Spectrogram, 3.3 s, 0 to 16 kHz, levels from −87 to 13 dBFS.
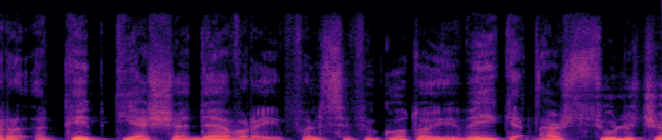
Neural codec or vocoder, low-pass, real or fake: none; 14.4 kHz; real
